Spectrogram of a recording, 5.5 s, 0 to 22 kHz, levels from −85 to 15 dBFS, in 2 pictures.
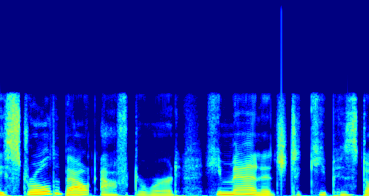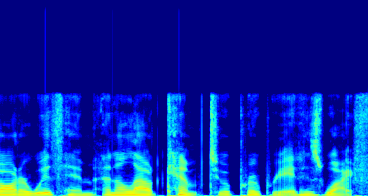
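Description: From 2.11 s to about 4.61 s, the speech carries periodic USB or driver dropouts. About seven tiny gaps occur, spaced exactly 0.5 s apart. At each one, something blocks the audio path briefly and a sliver of signal is skipped, far less than a millisecond. The waveform jumps across the gap, leaving a small discontinuity. Each one is heard as an evenly timed tick over the speech.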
